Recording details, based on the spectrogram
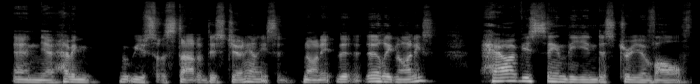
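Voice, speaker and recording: In a very clean recording with a silent background, a man speaks fairly quickly at a medium pitch with ordinary pitch variation and an unremarkable speaking voice. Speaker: podcast co-host and product executive. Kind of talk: podcast interview.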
